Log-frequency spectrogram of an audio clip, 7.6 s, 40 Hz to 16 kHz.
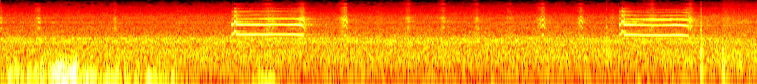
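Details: Black Woodpecker at its nest in Maridalen on 4 June 2018 gives two long, plaintive, even-pitched calls about four seconds apart, each near a second long, over faint ticking and quiet woodland background.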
